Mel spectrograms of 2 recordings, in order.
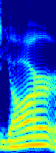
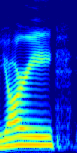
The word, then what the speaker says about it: yare: The first one is yar or yari. It's spelled Y-A-R-E, but it means morally reverent.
